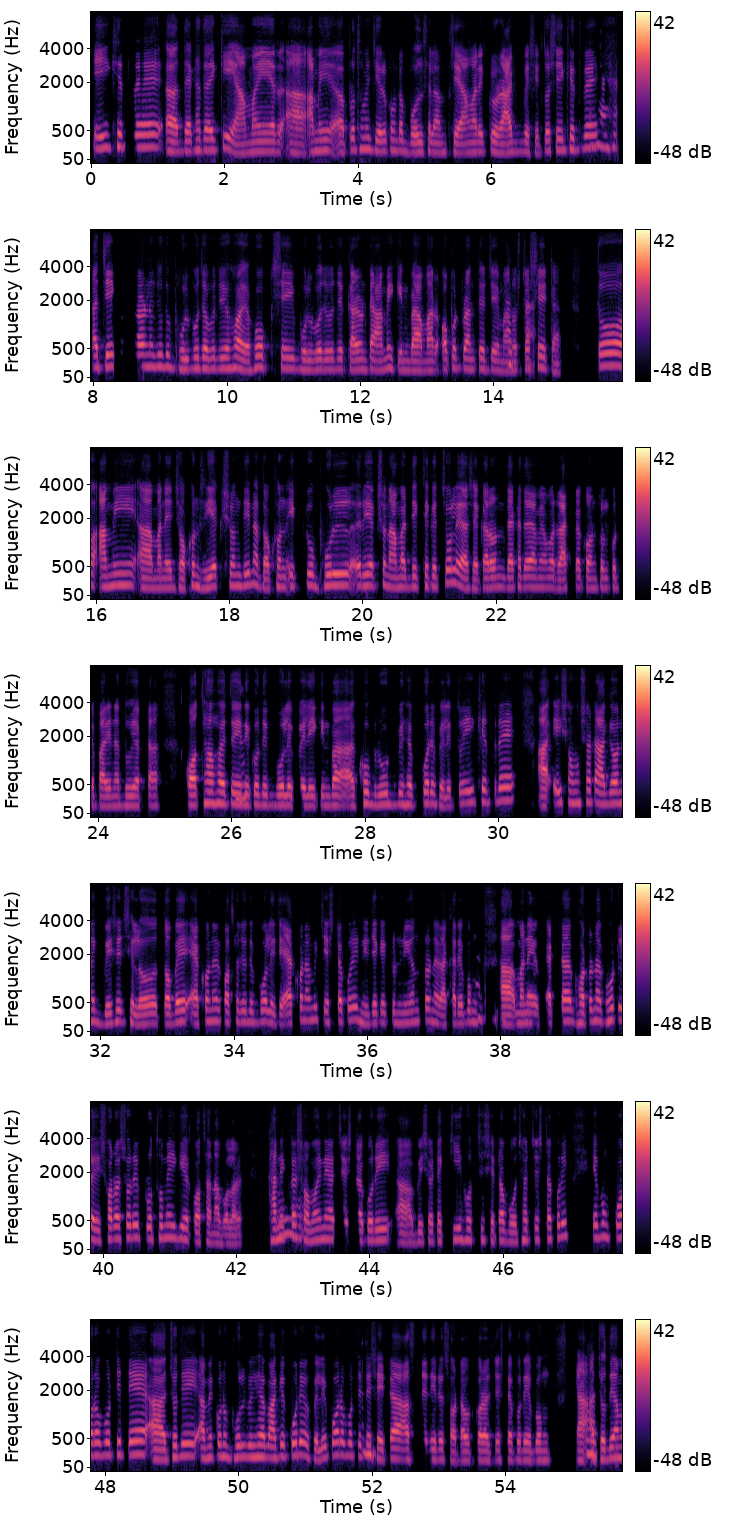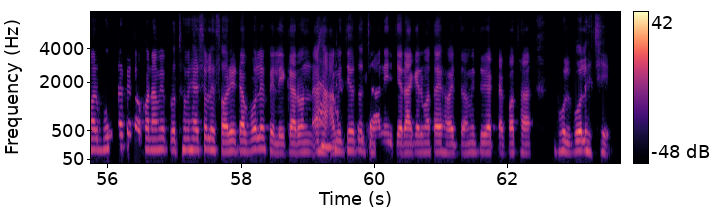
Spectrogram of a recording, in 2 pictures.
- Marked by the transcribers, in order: in English: "rude behave"; other background noise; in English: "sort out"; laughing while speaking: "প্রথমে আসলে সরিটা বলে ফেলি … কথা ভুল বলেছি"
- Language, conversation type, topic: Bengali, podcast, ভুল বোঝাবুঝি হলে আপনি প্রথমে কী করেন?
